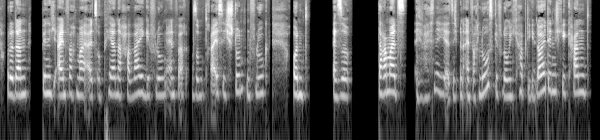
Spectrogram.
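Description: A woman speaks in a fairly high pitch at a moderate pace. Her intonation is monotone and flat. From Lake Constance region, southern Germany. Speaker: podcast host, expectant mother. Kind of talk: casual chat.

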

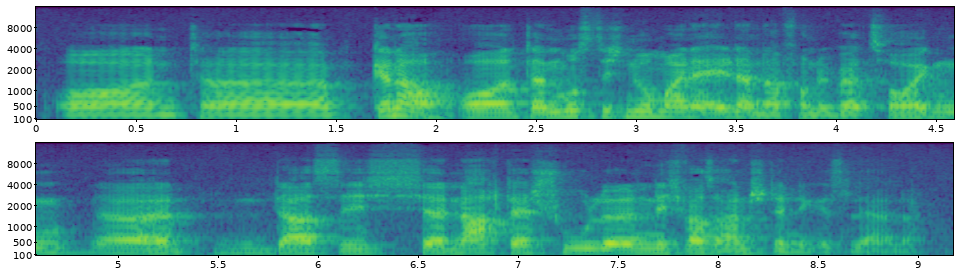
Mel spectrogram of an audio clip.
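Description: Speaking at a very slow pace, a man with a fairly high pitch and ordinary pitch variation is heard against noticeable background noise. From Prague, Czech Republic. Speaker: guitarist and guitar teacher. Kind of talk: casual interview.

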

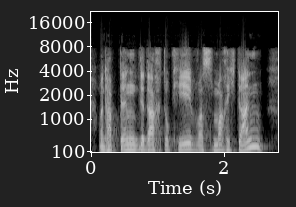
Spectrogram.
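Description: A man speaks at a moderate pace with a Berlin accent. His pitch shows ordinary variation. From West Berlin. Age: 40s. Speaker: SEO consultant. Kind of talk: podcast interview.

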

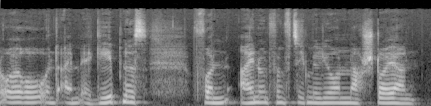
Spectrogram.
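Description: A woman speaks in a somewhat breathy, medium-pitched voice with a dark, mellow tone. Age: 50s. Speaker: trade fair director. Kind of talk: interview.

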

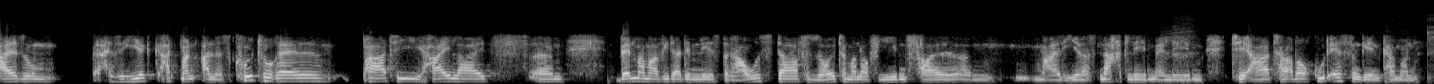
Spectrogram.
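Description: The speaker has an unremarkable speaking voice. The pace is fairly slow and the intonation fairly even. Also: man, medium pitch for a man. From Ruhr area, Germany (Oberhausen). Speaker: agency owner. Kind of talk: interview. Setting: remote connection.

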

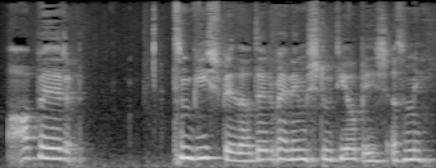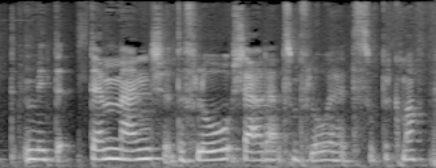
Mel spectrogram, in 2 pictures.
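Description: Through audible room echo, a woman speaks at a fairly slow pace. Her medium-pitched voice is monotone, with flat intonation. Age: 20s. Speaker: singer and DJ. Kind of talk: casual interview. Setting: video call.

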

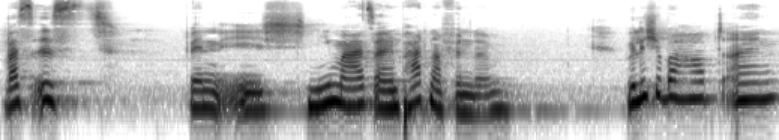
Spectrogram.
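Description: A woman speaks at a fairly slow pace with a fairly high pitch, lively intonation, very even loudness, and long, frequent pauses. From Saxony, eastern Germany. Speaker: podcast host. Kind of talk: casual chat.

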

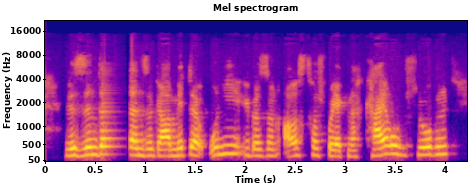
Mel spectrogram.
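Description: A woman's dark, mellow tone in a dry, close sound with no echo. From Swabian Alb, Baden-Württemberg. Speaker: startup founder and cyclist. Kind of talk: interview.

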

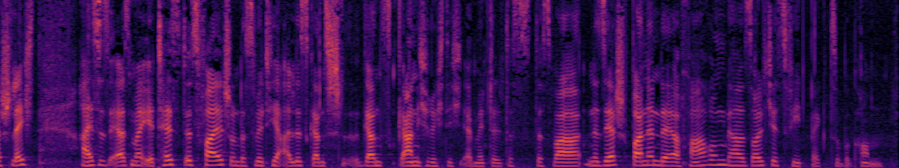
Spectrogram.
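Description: At a fairly quick pace, a woman speaks in an unremarkable speaking voice, medium in pitch with fairly even intonation. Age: 40s. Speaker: business consultancy managing director. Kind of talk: live podcast interview. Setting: live recording with audience.

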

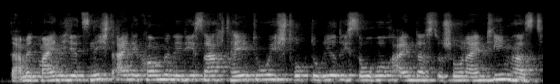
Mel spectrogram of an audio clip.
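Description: Over noticeable background noise, a man speaks with a high pitch. His pace is fairly quick. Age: 20s. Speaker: network marketer, former direct sales. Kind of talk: interview.

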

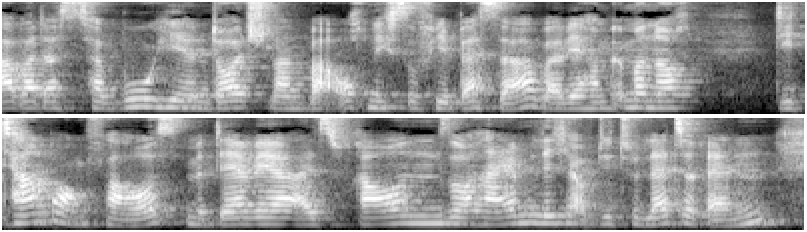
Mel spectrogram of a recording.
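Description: A woman speaks at a moderate pace with a fairly low pitch. Audible room echo and noticeable background noise surround her voice. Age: 20s. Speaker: startup founder. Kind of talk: interview.

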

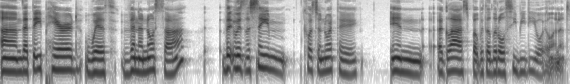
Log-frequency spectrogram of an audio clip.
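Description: A woman with an American accent and an unremarkable speaking voice, fairly low in pitch, moderate in pace, fairly even in intonation. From United States. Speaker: tequila enthusiast and bartender program participant. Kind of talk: casual chat.

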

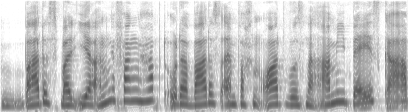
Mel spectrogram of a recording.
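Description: A woman's normal speaking voice at medium pitch with lively intonation. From Upper Bavaria, near Erding. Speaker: radio editor and podcast host. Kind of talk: casual interview.

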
